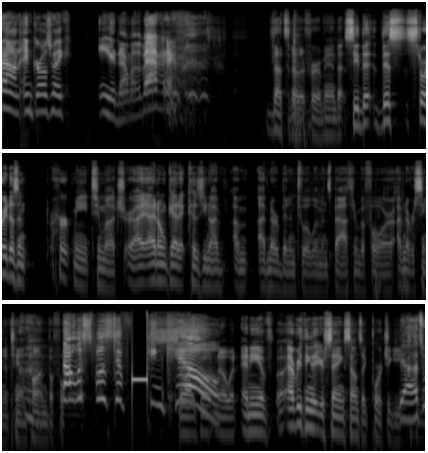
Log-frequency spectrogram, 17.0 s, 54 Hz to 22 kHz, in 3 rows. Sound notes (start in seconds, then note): 3.0 laughs; 13.0 beep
